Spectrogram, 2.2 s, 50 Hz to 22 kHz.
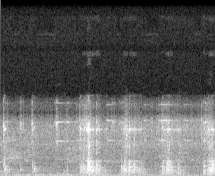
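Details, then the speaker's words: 1998 Toyota Corolla with the serpentine belt removed: the suspected water pump, spun by hand, has noticeable play and gives dull, loose clattering bursts about twice a second. The belt tensioner is also slightly rattly. "here is what we think is the water pump it's got quite a bit of play you can hear it rattle"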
